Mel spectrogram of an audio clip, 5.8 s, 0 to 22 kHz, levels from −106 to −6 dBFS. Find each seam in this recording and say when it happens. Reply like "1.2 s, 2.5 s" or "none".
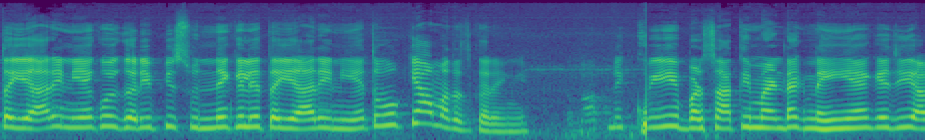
4.0 s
